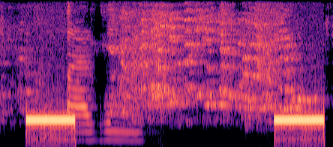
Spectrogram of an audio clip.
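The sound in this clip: A telephone ringback tone plays while a call waits to connect. Two long, steady, even beeps are heard, with a person talking in the gap between them.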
